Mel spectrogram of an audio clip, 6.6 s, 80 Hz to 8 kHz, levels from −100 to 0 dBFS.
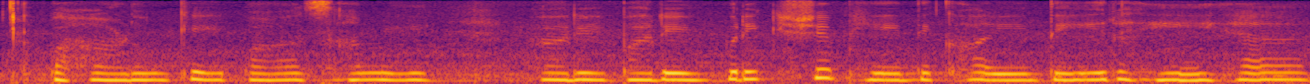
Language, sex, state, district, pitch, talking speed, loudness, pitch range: Hindi, female, Punjab, Fazilka, 230 Hz, 110 wpm, -17 LUFS, 225-235 Hz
